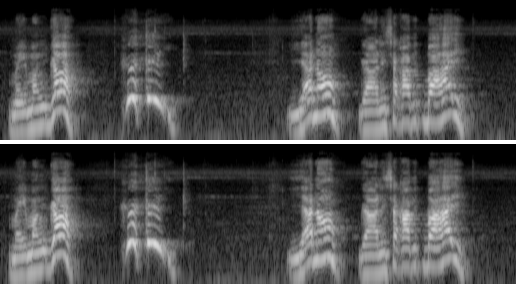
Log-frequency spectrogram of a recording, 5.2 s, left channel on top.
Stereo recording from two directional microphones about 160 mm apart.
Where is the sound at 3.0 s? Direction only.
25° left (ahead or behind).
